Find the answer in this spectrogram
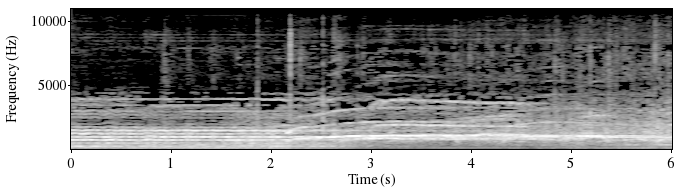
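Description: Live musical-theatre singing over a backing track, with one long held note that rises into place about two seconds in, and the audience starting to cheer and whoop over it.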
